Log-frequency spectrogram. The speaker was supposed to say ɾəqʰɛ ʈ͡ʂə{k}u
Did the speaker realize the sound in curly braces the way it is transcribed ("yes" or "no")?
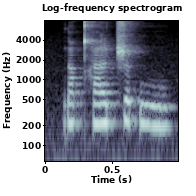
no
